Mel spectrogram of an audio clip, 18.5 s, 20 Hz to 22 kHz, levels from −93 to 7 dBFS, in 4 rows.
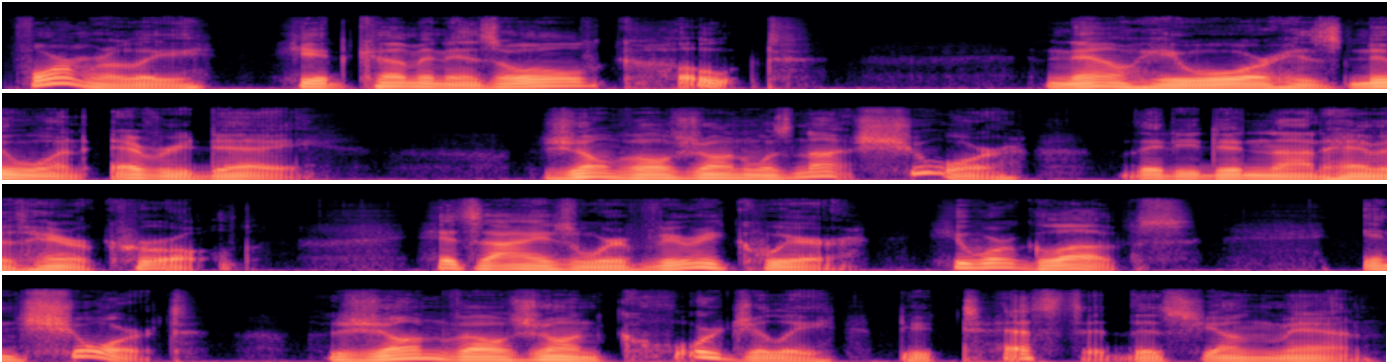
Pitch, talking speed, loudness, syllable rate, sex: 105 Hz, 150 wpm, -19 LUFS, 4.2 syllables/s, male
